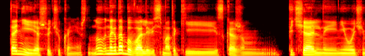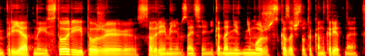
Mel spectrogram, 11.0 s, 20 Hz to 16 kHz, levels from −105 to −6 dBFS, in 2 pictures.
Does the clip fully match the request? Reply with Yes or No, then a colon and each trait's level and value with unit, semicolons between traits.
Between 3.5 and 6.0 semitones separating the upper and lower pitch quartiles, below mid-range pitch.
No: average, 2.7 semitones; low, 105 Hz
